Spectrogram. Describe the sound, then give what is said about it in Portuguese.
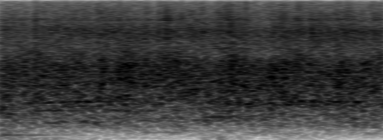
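A church audience in Bangu applauds the scripture reading, a steady, dense wash of clapping that holds at an even, fairly loud level throughout, with no voices standing out. “Então vamos dar para esta palavra a melhor salva de palmas que já se ouviu em Bangu.”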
